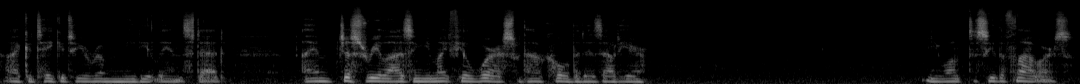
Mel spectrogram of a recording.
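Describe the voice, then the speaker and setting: Gentle and formal in mood, a man portrays a commanding yet courteous and protective vampire lord for an intimate ASMR audio drama. He speaks softly in measured, formal phrasing that often turns whispery, his natural, medium-pitched voice carrying slight background noise.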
